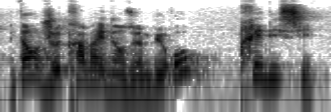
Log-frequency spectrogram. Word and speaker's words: bureau: O som E, A, U se fala O em francês, quase igual à letra O, na verdade. Então, je travaille dans un bureau près d'ici.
